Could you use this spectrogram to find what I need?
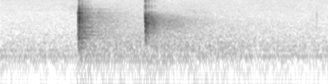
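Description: Snooker balls knock together with a click.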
